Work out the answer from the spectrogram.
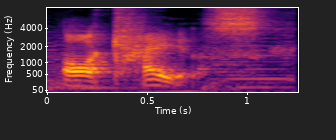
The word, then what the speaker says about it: Arceus: So it's like, I kind of believe that the name is pronounced Arceus, which refers to the fact of being archaic, old, ancient, and that. So, so it's like, I see it more as Arceus.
